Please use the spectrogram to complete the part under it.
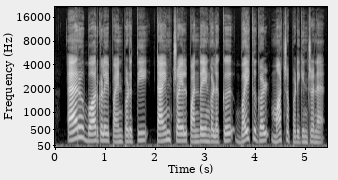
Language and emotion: Tamil, neutral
